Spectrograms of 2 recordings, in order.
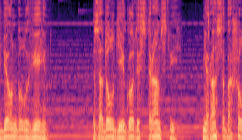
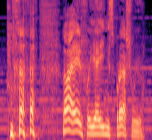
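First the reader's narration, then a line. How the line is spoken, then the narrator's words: Laughing. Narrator (Russian): засмеялся Арагорн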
